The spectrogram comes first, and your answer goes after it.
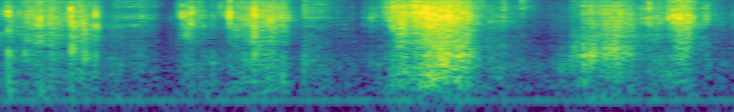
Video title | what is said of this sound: Je fais une galette des rois, mais mon chat n'est pas d'accord.. | regardez comme ça croustille. Entendez.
